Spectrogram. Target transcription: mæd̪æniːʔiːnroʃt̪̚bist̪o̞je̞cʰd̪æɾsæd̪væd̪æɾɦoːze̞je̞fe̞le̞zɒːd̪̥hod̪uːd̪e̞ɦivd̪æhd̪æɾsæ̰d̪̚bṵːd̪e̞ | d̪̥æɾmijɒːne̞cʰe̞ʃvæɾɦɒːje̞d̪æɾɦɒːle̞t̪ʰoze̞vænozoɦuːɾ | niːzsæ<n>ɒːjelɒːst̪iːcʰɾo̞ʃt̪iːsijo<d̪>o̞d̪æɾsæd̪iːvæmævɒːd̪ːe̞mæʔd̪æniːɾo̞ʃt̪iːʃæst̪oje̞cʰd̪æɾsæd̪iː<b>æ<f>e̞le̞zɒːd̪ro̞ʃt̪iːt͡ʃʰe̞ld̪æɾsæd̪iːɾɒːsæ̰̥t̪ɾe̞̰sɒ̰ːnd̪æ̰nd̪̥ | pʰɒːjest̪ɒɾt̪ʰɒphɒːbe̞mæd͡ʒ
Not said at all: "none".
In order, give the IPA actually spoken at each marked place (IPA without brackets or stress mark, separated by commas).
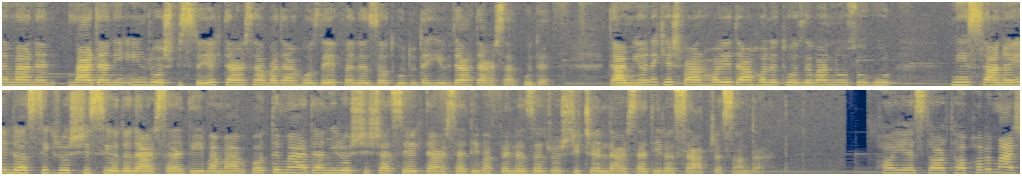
n, d̪, v, f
